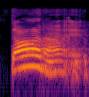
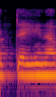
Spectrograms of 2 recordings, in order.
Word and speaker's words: Dana: It is Dana, pronounced in Russian or Kazakh language, but I have been going by Dana for a very, very long time now, since I've moved to America.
